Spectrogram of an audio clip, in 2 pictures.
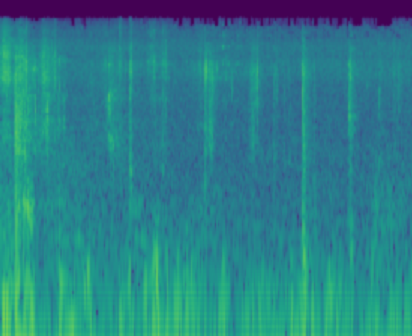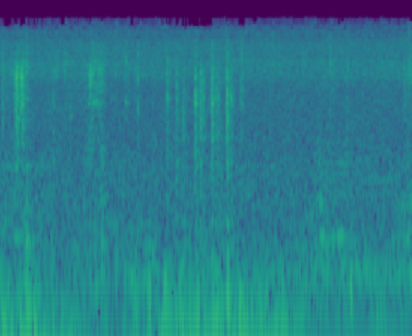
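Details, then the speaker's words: Cheap rallycross petrol car idling and revving after exhaust work with a faint, uneven puffing tick: a small exhaust leak still to be located and fixed. "so yes as you can hear I still have a little bit of an exhaust leak somewhere that I need to fix it so got that sound to it"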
